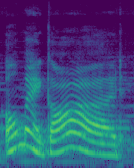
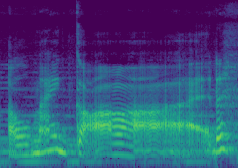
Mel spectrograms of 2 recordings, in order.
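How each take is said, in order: First: The voice is normal and clear. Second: The voice is low and creaky.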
